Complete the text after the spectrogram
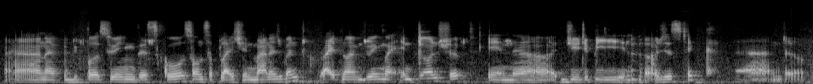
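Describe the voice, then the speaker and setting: Creaky-voiced young Indian-accented man. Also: fairly low pitch, fairly even intonation, moderate pace, hardly any pauses, rough recording. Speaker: student. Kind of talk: webinar self-introduction. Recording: faint noise on online call.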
